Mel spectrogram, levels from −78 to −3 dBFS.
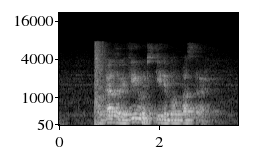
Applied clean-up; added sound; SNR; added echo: none; Gunshot, gunfire; 13 dB; reverberation time 0.9 s.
